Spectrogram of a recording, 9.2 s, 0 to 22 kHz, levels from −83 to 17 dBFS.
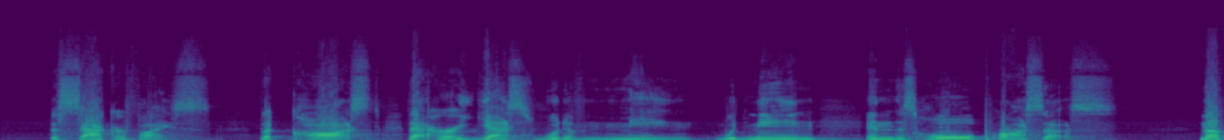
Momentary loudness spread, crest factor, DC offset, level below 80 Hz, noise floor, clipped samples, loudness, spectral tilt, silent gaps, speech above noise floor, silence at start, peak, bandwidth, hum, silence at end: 16 LU; 16 dB; under 0.1%; -66 dBFS; -68 dBFS; under 0.1%; -26 LUFS; -5.5 dB/octave; none; 42 dB; 0.4 s; -12 dBFS; 13.5 kHz; none; 0 s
